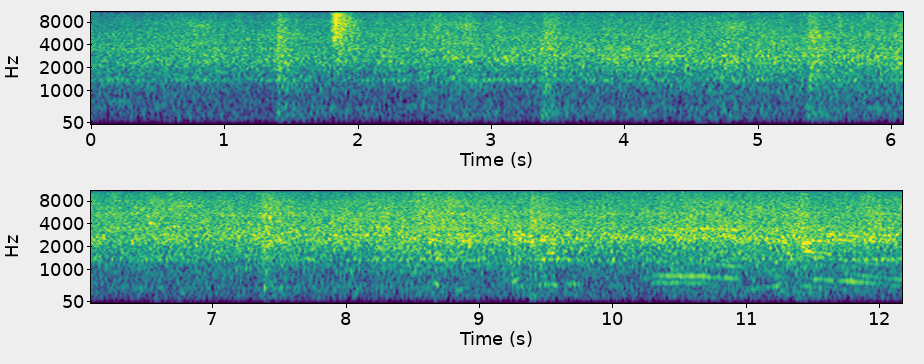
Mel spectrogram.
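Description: Beer bottling line running: a loud, steady din of machinery and glass bottles jostling on the conveyors, with a regular knock about every two seconds.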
